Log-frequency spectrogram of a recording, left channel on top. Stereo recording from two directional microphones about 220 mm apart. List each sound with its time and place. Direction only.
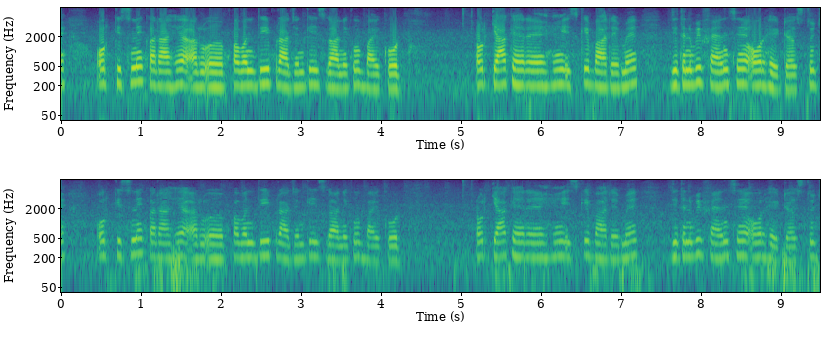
0.4 s a woman's voice: 15° left (ahead or behind)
